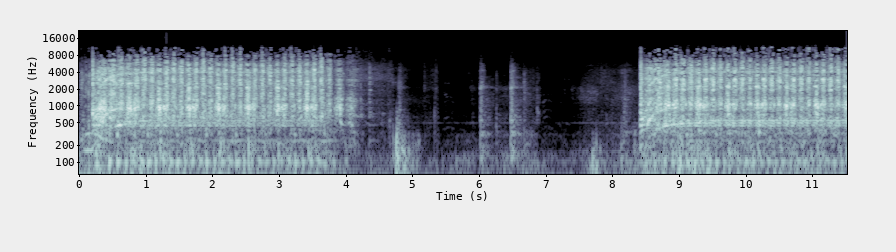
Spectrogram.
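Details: Common-rail diesel, possibly Toyota 1KD/2KD: fast even cranking about four seconds, pause, more cranking without catching cleanly; long-cranking hard start, bad injectors suspected, checked with a return-flow leak-off test.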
